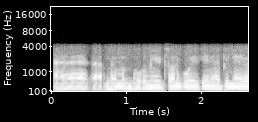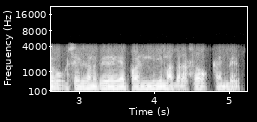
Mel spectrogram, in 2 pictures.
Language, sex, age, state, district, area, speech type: Malayalam, male, 30-45, Kerala, Malappuram, rural, conversation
